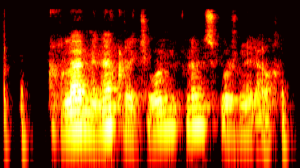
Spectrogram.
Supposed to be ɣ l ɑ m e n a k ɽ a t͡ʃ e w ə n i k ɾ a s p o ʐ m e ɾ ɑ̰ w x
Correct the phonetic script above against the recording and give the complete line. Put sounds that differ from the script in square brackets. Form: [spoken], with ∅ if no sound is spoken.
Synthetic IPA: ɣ l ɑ m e n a k ɽ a t͡ʃ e w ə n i k [ɽ] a s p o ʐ m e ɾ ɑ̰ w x

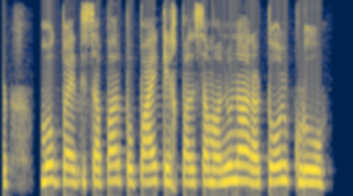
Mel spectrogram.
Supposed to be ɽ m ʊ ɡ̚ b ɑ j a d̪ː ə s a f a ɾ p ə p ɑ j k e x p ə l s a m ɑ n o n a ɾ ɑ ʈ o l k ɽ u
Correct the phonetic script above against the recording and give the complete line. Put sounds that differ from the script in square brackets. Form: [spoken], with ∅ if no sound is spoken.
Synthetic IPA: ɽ m [u] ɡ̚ b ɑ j a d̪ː ə s a f a ɾ p ə p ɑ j k e x p ə l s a m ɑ n [u] n a ɾ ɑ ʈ o l k ɽ u

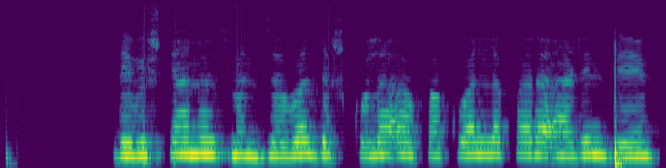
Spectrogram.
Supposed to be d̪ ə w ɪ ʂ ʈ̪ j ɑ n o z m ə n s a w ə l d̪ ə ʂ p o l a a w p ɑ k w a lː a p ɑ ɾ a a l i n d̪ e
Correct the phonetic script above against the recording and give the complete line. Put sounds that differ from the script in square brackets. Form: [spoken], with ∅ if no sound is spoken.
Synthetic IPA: d̪ ə w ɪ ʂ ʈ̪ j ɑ n o z m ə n [z] a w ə l d̪ ə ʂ [k] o l a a w p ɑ k w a lː a p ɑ ɾ a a [ɽ] i n d̪ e

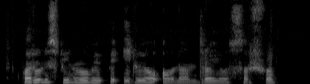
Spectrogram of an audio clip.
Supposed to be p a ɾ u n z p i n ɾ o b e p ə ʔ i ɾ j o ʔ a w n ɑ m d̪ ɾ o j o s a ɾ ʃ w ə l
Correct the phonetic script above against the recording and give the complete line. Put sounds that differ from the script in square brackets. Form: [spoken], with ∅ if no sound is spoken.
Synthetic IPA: p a ɾ u n [s] p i n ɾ o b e p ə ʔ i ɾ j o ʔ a w n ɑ [n] d̪ ɾ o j o s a ɾ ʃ w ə l

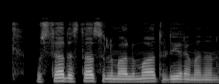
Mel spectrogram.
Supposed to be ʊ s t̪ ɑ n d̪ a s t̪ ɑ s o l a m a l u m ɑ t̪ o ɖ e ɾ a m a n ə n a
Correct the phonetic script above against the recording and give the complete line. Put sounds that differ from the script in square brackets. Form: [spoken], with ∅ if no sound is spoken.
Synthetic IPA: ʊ s t̪ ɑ [∅] d̪ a s t̪ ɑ s o l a m [ɑ] l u m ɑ t̪ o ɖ e ɾ a m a n ə n a

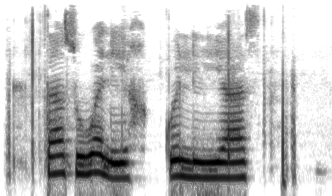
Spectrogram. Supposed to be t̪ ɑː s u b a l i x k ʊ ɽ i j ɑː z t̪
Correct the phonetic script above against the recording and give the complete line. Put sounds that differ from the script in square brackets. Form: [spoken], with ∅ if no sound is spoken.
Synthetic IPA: t̪ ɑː s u [w] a l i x k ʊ [l] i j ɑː [s] t̪

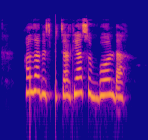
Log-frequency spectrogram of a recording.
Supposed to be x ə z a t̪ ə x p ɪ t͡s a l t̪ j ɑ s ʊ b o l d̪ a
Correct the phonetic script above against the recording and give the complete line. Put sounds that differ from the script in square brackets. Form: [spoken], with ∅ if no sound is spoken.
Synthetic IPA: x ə z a [d̪] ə [s] p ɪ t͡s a l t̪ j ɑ s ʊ b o l d̪ a

